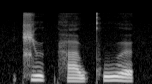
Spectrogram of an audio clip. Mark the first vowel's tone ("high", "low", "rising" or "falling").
falling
